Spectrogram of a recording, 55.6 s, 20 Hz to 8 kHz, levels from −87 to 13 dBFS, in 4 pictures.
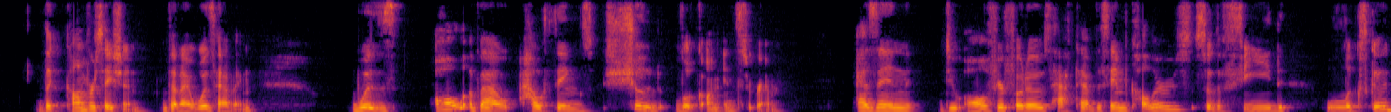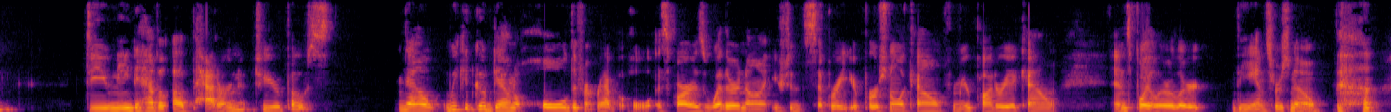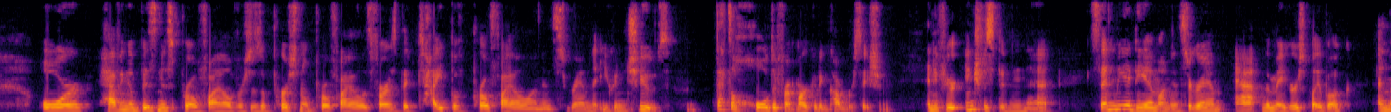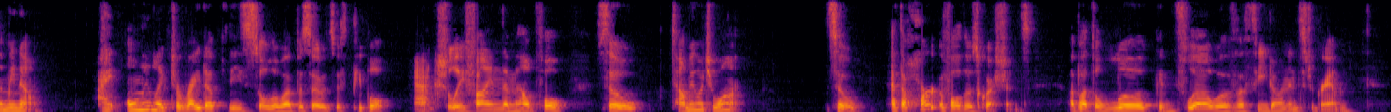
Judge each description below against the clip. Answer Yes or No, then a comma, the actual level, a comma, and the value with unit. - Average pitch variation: Yes, average, 4.2 semitones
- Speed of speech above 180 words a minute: No, average, 175 wpm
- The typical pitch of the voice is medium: Yes, medium, 180 Hz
